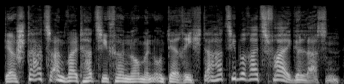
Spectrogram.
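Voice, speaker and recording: A man's voice: fast, heavily acted. A man voicing an agitated male police major who answers in a defensive, insistent way. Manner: excited, high-pitched, insistent.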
